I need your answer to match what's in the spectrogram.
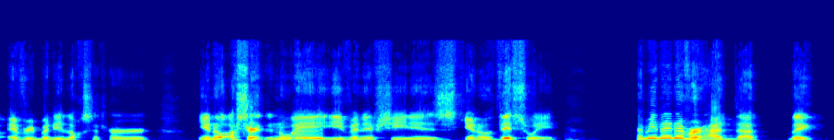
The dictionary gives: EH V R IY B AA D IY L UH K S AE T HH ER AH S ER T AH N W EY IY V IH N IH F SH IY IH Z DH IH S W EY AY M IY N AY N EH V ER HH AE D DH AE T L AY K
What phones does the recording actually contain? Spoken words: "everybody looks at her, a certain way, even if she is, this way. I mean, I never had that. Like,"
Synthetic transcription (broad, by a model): EH V R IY B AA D IY L UH K S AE T HH ER AH S ER T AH N W EY IY V IH N IH F SH IY IH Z DH IH S W EY AY M IY N AY N EH V ER HH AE D DH AE T L AY K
